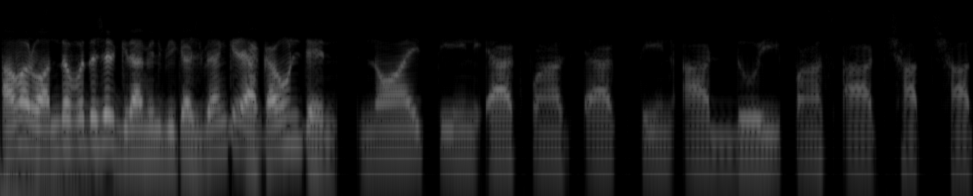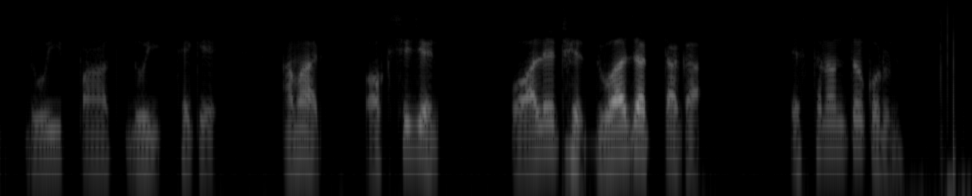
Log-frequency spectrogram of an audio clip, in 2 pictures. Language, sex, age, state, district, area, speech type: Bengali, male, 18-30, West Bengal, Birbhum, urban, read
